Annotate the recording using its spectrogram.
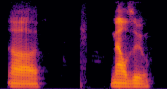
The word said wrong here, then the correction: Lao Tzu: So, mispronounced his name, but it is Lao Tzu.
